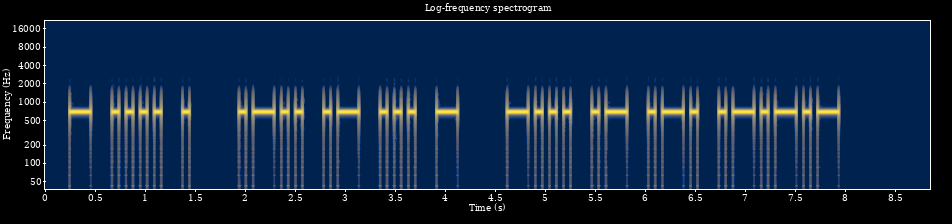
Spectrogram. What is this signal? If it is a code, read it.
Morse code, heard as a keyed tone, about 17 wpm, 700 Hz. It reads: THE LAST BAR.
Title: Easy Phrases 17wpm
